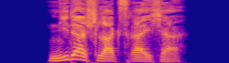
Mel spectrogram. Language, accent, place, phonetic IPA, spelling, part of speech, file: German, Germany, Berlin, [ˈniːdɐʃlaːksˌʁaɪ̯çɐ], niederschlagsreicher, adjective, De-niederschlagsreicher.ogg
- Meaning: 1. comparative degree of niederschlagsreich 2. inflection of niederschlagsreich: strong/mixed nominative masculine singular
